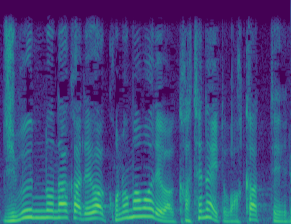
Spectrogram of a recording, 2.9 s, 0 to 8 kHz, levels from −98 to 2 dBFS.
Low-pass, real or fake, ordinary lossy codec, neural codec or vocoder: 7.2 kHz; real; none; none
